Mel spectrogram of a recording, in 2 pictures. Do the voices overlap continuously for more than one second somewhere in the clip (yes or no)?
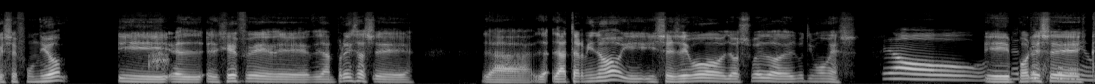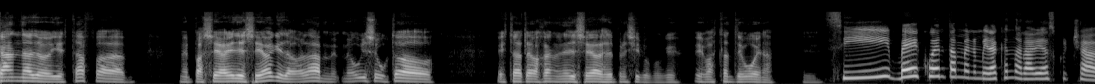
yes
